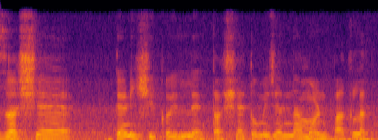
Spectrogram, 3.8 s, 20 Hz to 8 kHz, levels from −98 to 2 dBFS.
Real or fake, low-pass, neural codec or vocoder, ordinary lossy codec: real; 7.2 kHz; none; none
